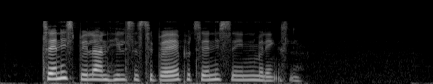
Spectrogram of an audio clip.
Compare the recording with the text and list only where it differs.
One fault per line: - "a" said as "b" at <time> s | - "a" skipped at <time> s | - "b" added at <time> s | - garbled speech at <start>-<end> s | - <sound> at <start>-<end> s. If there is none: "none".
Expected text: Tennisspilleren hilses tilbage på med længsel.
- "tennisscenen" added at 1.9 s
